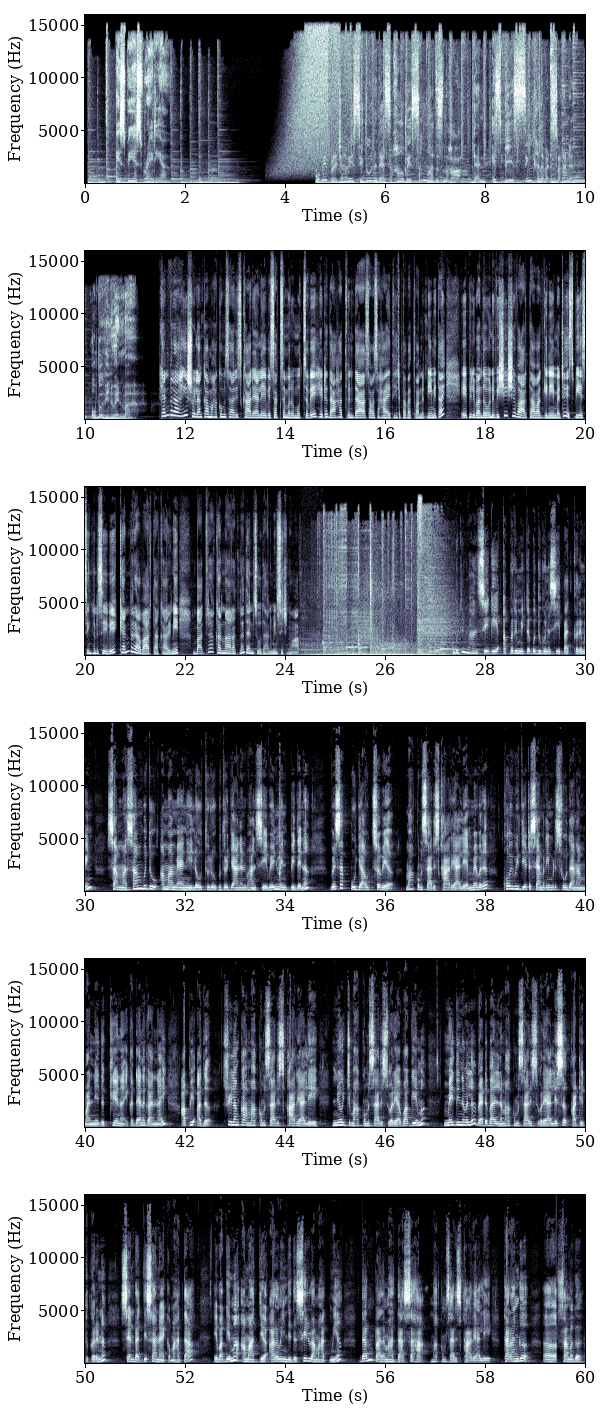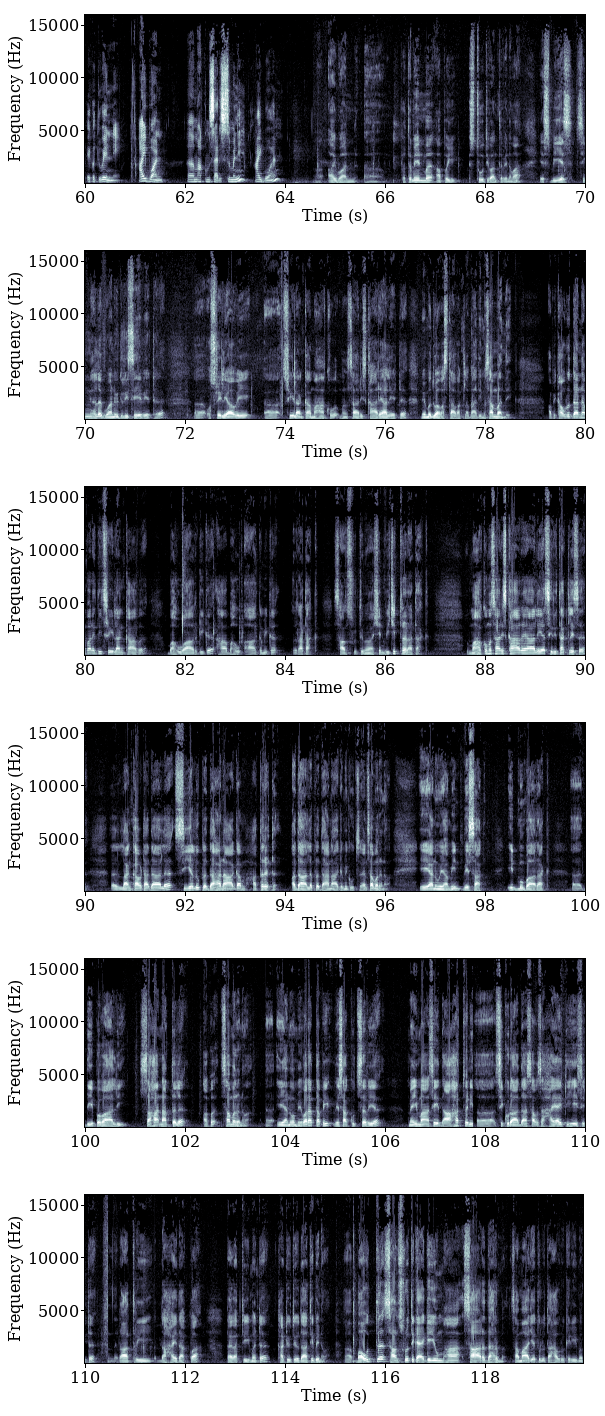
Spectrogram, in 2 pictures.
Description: වාර්තාවක්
